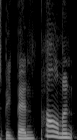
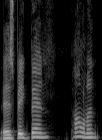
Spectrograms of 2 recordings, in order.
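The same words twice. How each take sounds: First: Lightly quoted tour guide line; tossed off movie quote. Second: Movie quote. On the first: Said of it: "then it goes". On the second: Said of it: "The only thing I remember from the National Lampoons". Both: Retold or imitated.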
